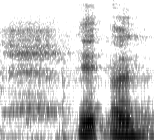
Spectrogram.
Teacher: ए ऐ कंठ तालव्य कंठ प्लस तालु से घोष है और अल्पप्राण है।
